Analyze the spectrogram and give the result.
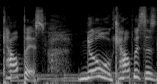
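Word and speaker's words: Calpis: l p i s we call it CPUs as a joke because it literally sounds the same in Japanese it's kupu it's cow piss but it sounds like cow piss so it's like well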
